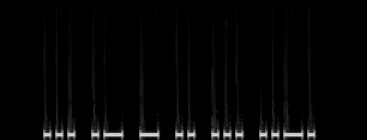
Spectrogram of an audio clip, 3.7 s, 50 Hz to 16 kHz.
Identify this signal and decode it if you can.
Morse code, heard as a keyed tone, about 20 wpm, 700 Hz. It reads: SATISF
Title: Build A Word - 6 Letters At A Time - 12-Letter Words - 20wpm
